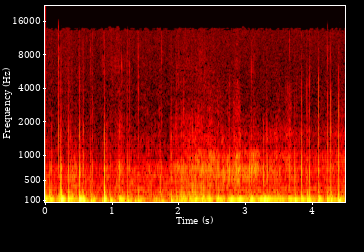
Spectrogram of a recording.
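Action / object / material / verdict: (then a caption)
tap / hardcover book with paper cover / cardboard and paper / none. A map-covered hardcover book resting on a microphone is tapped by fingertips and nails on its top edge and cover. The result is a quick, irregular run of short, dull, bassy knocks, each with a brief bright click, over a steady low hum around 105 Hz.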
